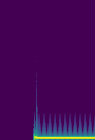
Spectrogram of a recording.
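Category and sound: signal or alarm, answering machine beep tone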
